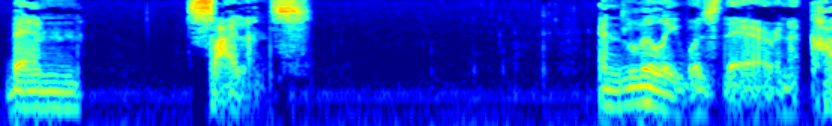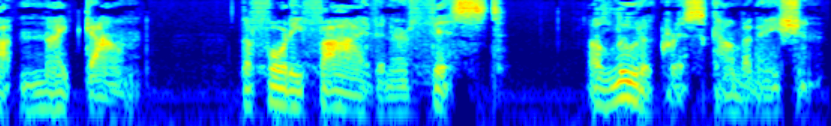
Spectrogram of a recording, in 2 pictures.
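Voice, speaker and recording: Very deep-voiced male audiobook narrator. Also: sharp tone, husky, no echo, dull audio. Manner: low, measured storytelling with acted dialogue. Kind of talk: scripted thriller narration.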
